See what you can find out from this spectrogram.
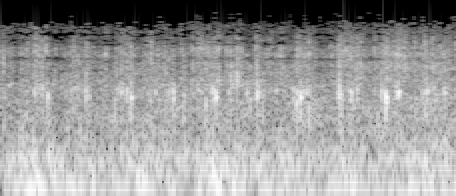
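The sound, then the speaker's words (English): Horse hooves clip-clop at a steady trot as an old-time carriage travels through London, the light, regular knocks sitting just above a constant low background rumble. “Sherlock Holmes and Dr. Watson are discussing the mysterious case of the question marks as they ride in their old-time carriage.”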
